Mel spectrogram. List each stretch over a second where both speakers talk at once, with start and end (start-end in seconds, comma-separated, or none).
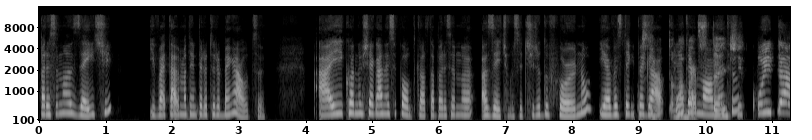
8.9-10.5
